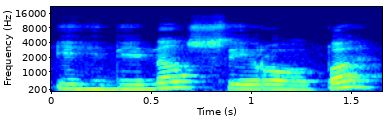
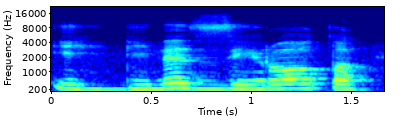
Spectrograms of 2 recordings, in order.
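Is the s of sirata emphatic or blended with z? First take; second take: emphatic; z-blended. First: The sound is a pure emphatic s. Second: The sound is an emphatic s blended with z. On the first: "bukan lagi" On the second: "suara gabungan dari huruf shad dan juga huruf za"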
